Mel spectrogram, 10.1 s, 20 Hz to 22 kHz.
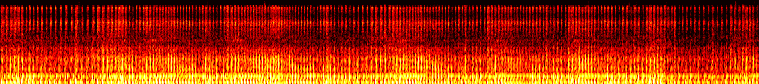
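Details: Goat-trampled Craftsman lawn tractor, 16.5 Kohler engine, restored tank, new fuel filter, fuel solenoid jumpered: ragged surging single-cylinder run, lumpy beat rising and sagging; fuel starved, carburetor or fuel solenoid suspected.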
